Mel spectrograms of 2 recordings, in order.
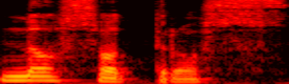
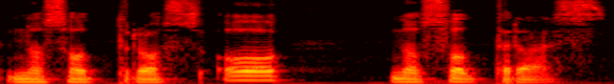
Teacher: You pronounced an S there, which was very good. Most English speakers find themselves accidentally saying nosotros with a Z. Not nosotros, but nosotros.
